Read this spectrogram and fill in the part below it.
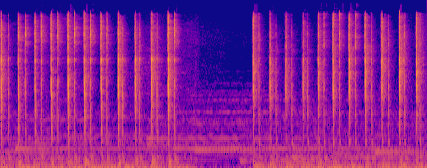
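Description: Unlubed stabilizers on a QK Alice Duo mechanical keyboard, close, rapid clacking keystrokes in a quick steady rhythm, a brief pause, then more clacking, with no voices.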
